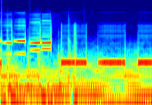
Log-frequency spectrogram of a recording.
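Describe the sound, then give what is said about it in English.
A telephone rings in a few loud electronic trilling bursts, each a short run of pulsed tones, heard alone with no voices. “that your phone rings, well, round about now”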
